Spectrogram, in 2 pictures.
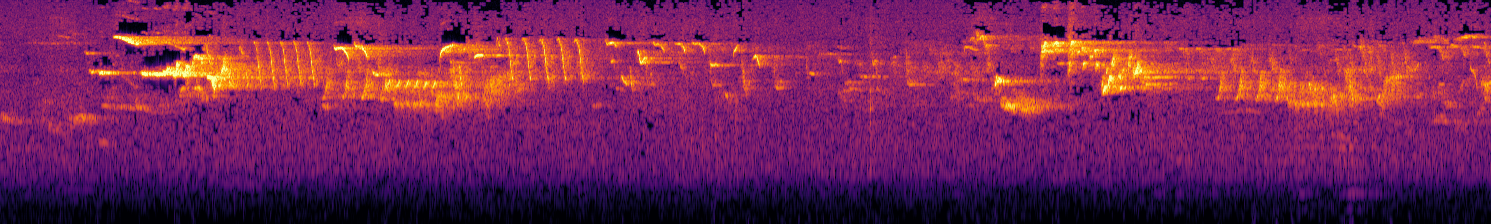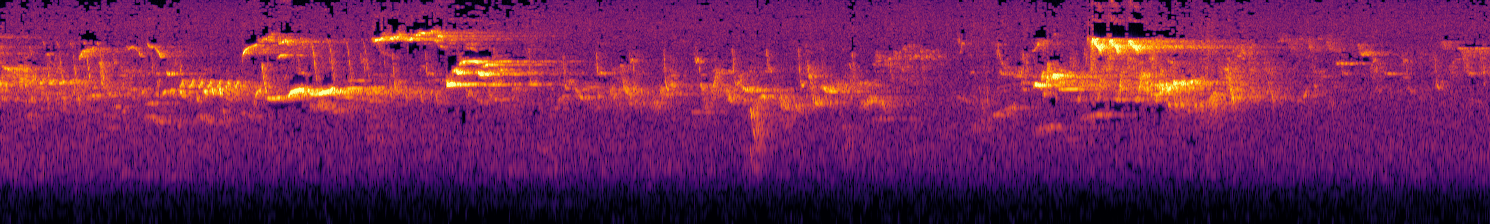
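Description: Songbird singing: four long phrases of rapid trills and chirps, a few seconds apart, with softer twittering between them.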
